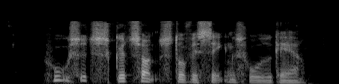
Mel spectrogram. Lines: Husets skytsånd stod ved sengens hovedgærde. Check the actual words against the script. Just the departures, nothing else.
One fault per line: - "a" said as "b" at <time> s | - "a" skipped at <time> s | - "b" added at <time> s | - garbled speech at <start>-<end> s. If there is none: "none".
none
